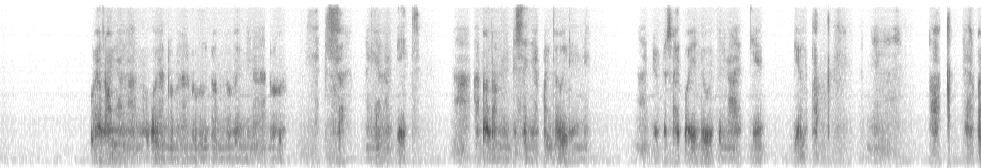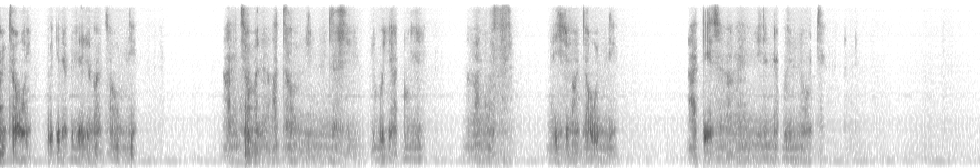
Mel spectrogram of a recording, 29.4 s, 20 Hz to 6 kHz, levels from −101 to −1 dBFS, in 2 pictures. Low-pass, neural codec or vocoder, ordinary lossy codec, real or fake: 5.4 kHz; autoencoder, 22.05 kHz, a latent of 192 numbers a frame, VITS, trained on one speaker; none; fake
